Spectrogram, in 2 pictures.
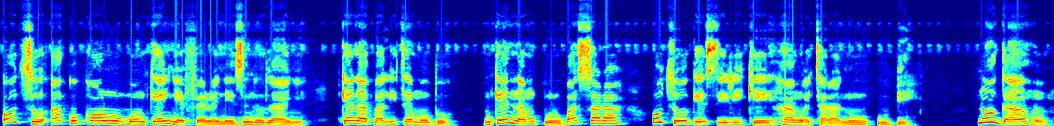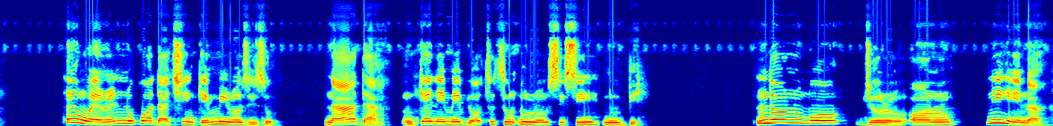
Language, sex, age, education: Igbo, female, 15-29, tertiary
